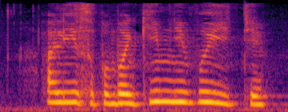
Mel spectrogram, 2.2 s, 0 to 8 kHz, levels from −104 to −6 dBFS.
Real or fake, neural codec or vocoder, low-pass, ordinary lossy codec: real; none; 7.2 kHz; AAC, 32 kbps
